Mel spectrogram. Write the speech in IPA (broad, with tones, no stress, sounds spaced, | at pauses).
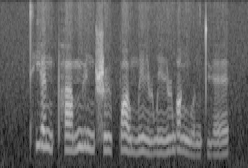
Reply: t̪ʰ j ɛ˥˩ n pʰ ä˧˥ m y˥˩ n ʂ ɻ̩˧˥ p ɑ˥˧ ʊ̯ m e˥˩ ɪ̯ ɻ w e˧˥ ɪ̯ ɻ w ɑ˥˩ ŋ l ɤ˩ ŋ t̪ ɥ ɛ˧˥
